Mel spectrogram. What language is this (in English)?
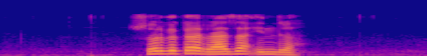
Nepali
